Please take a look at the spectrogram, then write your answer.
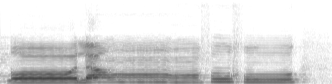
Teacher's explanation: Nun mati bertemu dengan fa, samar didengungkan, siap-siap ke huruf fa-nya. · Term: ikhfa hakiki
